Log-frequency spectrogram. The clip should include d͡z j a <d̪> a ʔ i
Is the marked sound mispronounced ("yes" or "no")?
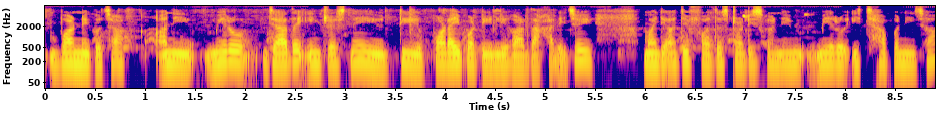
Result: no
